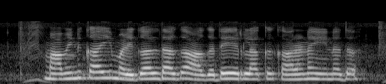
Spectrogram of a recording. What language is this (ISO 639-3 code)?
kan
